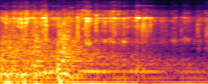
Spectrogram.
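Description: Glass clinking and breaking, a clatter of many small sharp clicks that fades away about a second and a half in, over a low steady hum.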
